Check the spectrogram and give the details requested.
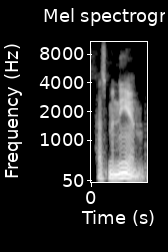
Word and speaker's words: Hasmonean: Hasmonean? Hasmonean. Okay. The Chashmonaim is in Hebrew. I don't know. The emphasis on the knee.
